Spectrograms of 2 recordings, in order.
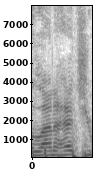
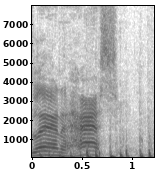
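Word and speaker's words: Lannahechee: the other day I rode down to the Lana Hetchy River I caught some beautiful steelhead trout you made an Alanis no no no the Lana hatch it runs right near here yeah but it's pronounced Lana Hass why is everything in English said differently than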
